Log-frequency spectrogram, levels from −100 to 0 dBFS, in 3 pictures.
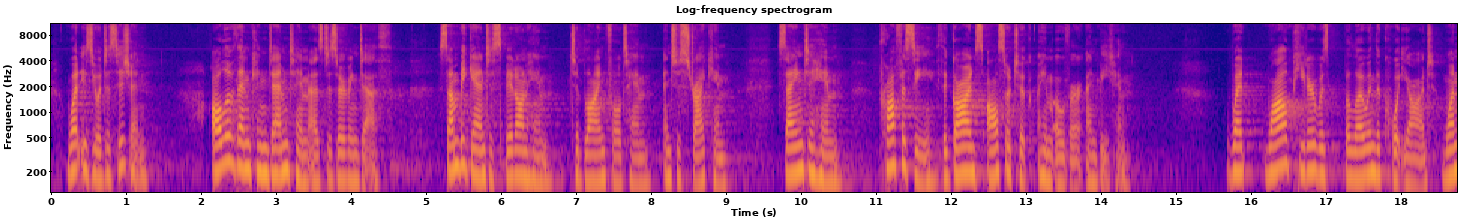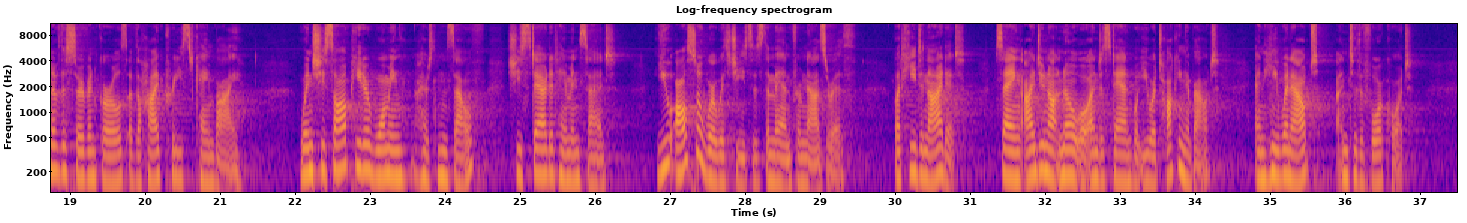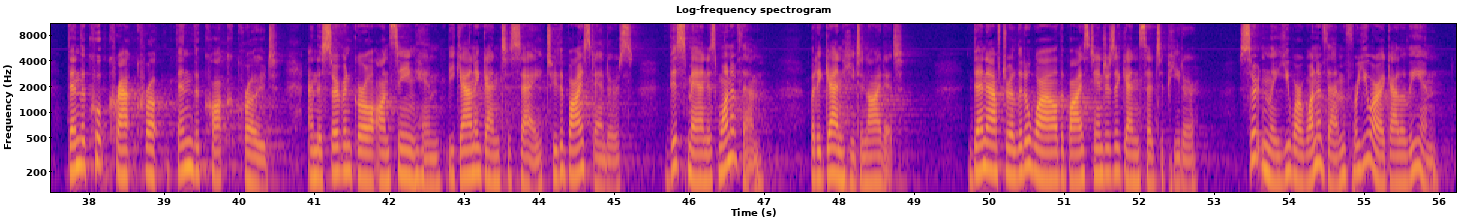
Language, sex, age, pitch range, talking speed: English, female, 20-39, 155-195 Hz, 160 wpm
